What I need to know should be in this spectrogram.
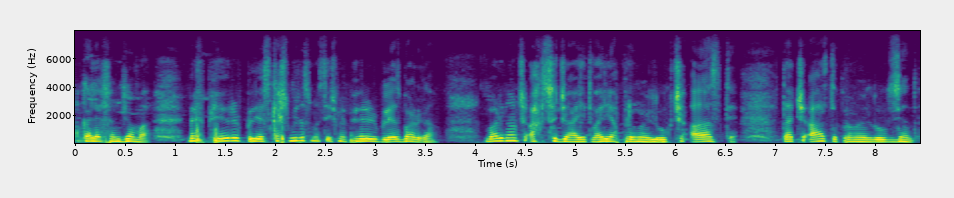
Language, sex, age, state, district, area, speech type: Kashmiri, male, 45-60, Jammu and Kashmir, Budgam, urban, spontaneous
